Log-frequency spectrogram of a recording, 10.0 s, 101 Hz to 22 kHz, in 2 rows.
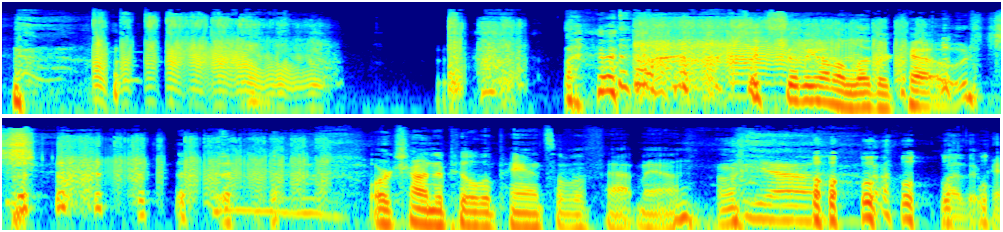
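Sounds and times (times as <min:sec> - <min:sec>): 
wet sputtering fart sound effect: 0:00.4 - 0:06.8
laughter: 0:02.8 - 0:06.7, 0:08.6 - 0:09.9
speech: 0:03.9 - 0:05.2, 0:06.9 - 0:09.9.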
